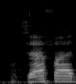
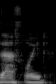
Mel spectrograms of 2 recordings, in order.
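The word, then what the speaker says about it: Zaphod: B rocks deep cut zapod bble rocks and when I was a kid I thought it was pronounced zafo I don't know why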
